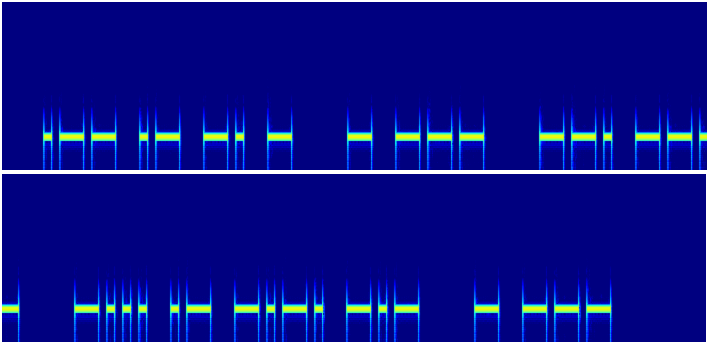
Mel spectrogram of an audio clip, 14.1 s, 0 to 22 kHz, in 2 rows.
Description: Morse code, heard as a keyed tone, about 15 wpm, 700 Hz. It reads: WANT TO GO BACK TO
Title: Sets of 5 Words 15wpm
